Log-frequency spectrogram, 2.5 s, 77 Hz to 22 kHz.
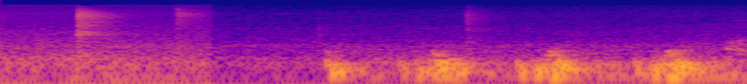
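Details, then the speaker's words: Fast, regular, strong whooshing fetal heartbeat, about 155 beats a minute, heard on ultrasound Doppler during a pregnancy past 14 weeks after fertility treatment; everything looks perfect. "Oh my God. That's a strong one. It's a gorgeous heartbeat."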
